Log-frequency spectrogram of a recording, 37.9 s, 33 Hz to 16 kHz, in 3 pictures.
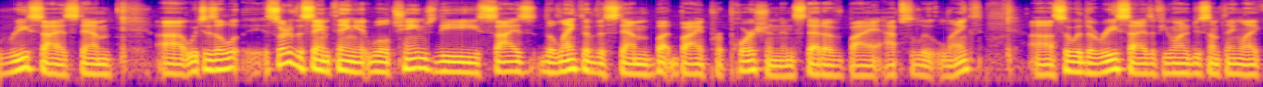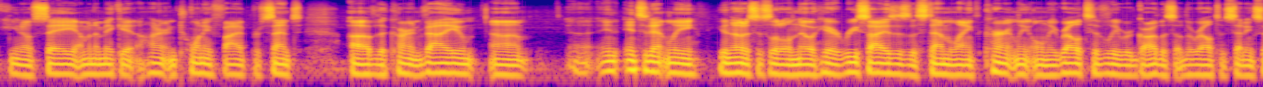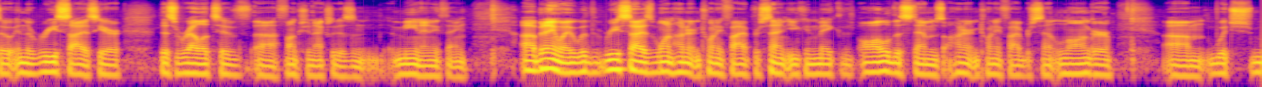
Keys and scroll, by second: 13.9-15.1 typing.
